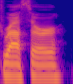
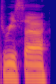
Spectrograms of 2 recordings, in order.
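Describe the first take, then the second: First: The word is said in a plain American accent. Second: The word is said in an Australian accent.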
